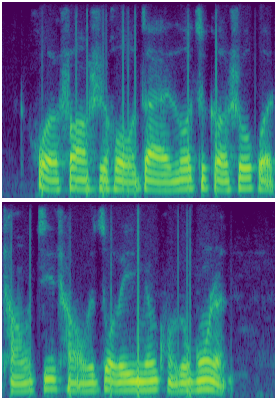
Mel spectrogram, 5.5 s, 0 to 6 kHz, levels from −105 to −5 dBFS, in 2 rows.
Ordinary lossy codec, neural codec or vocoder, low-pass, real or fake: Opus, 32 kbps; none; 5.4 kHz; real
